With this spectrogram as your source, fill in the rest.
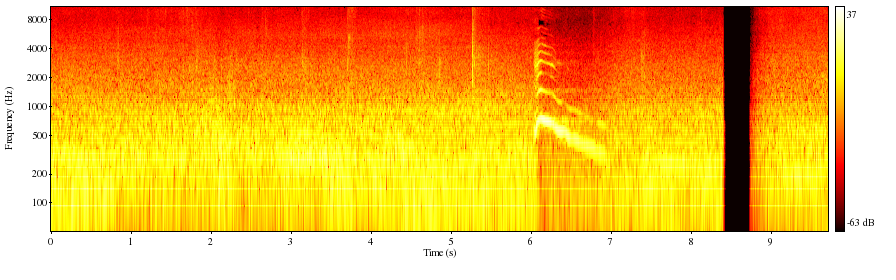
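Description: Bike tyres roll and scrape on concrete.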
